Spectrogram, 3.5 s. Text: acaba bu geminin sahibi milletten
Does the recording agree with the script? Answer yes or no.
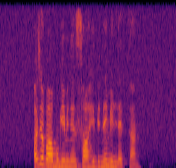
no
